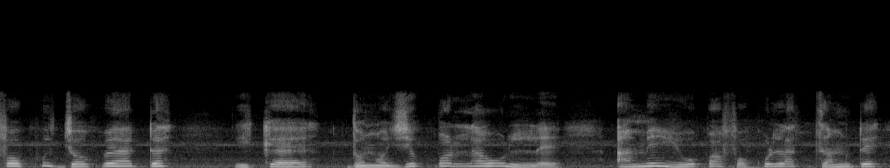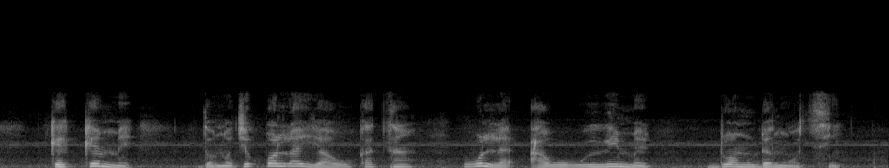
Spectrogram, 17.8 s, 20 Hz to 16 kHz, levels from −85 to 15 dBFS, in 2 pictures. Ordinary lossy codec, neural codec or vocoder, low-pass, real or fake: Opus, 64 kbps; none; 7.2 kHz; real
